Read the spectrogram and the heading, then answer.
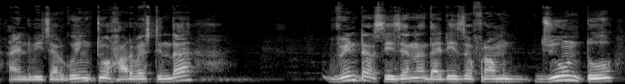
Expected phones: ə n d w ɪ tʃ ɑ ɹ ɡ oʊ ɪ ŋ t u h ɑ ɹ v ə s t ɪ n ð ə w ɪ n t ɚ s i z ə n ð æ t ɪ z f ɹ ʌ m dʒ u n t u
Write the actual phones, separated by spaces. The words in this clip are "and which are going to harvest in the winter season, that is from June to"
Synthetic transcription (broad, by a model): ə n d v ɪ tʃ ɑ ɹ ɡ oʊ ɪ ŋ t u h ɑ ɹ v ə s t ɪ n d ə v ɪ n t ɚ s i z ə n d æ t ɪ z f ɹ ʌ m dʒ u n t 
